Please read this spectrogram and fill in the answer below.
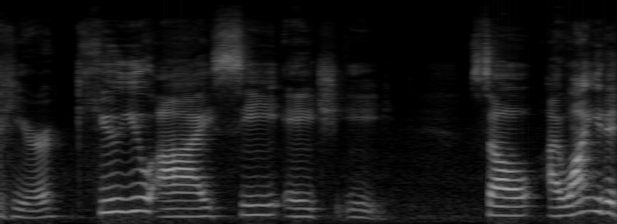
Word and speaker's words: quiche: and sound it out quiche totally wrong though this is a french word and we pronounce it quiche quiche strong k in the beginning sh at the end quiche and quiche is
